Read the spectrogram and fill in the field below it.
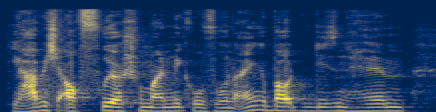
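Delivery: normal talking voice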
